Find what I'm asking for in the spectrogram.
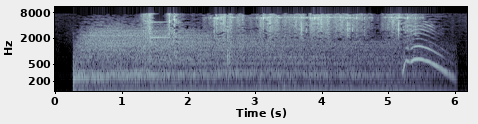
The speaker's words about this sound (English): But before we kick it off, let's do what we do so well. Let's pull a prosperity card for our listeners.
